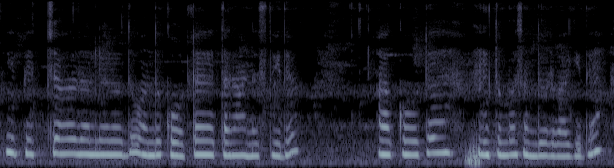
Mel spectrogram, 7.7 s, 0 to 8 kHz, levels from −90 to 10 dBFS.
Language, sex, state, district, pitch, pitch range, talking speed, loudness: Kannada, male, Karnataka, Gulbarga, 245 Hz, 235-260 Hz, 95 wpm, -33 LUFS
